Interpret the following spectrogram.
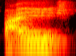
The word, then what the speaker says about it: país: Se você separar corretamente essas palavras aqui, ó, francês, país, além e aliás, contando de trás para frente, o acento está sempre na primeira sílaba.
